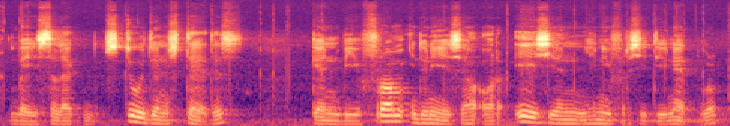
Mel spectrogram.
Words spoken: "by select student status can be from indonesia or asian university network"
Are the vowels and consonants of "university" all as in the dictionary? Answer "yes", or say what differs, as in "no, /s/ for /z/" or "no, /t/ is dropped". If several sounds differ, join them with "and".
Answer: no, /f/ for /v/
